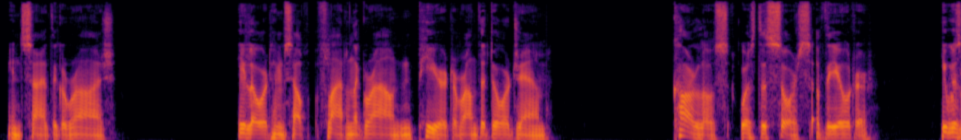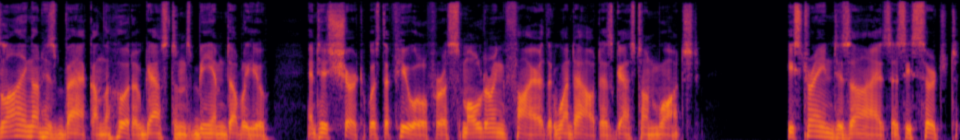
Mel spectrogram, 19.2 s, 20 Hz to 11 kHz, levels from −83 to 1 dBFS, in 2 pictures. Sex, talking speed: male, 180 wpm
